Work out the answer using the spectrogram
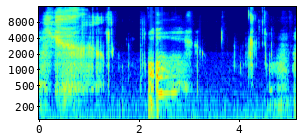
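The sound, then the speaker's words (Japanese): Wet tongue licking and mouth sounds are heard, quiet and close, with a few short moist smacks and one louder sticky burst near the middle. “我慢汁を舐め上げて、私の舌ですくって、”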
